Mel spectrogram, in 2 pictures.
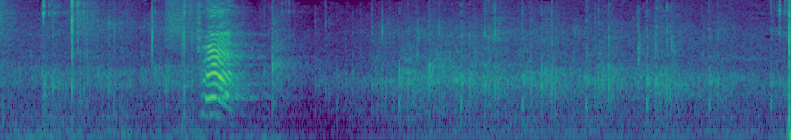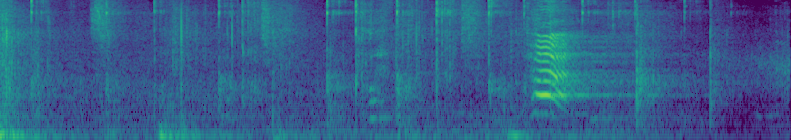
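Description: A young woman shouts out sharply.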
